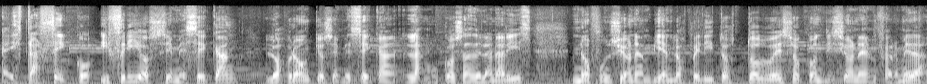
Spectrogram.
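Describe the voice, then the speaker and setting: Speech comes at a fairly slow pace over faint music in the background. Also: man. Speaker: TV guest. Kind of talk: explanatory interview answer. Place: studio.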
